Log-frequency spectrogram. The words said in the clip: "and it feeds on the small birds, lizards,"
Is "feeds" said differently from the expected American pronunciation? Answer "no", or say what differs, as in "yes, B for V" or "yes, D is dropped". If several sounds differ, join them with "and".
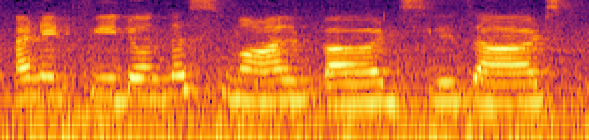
yes, Z is dropped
